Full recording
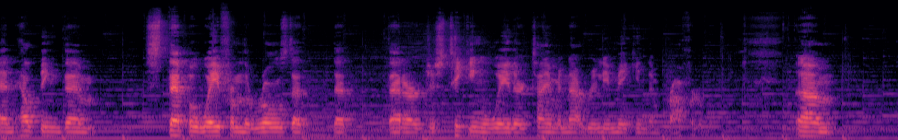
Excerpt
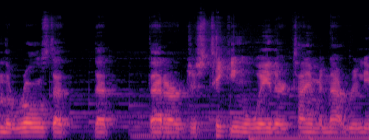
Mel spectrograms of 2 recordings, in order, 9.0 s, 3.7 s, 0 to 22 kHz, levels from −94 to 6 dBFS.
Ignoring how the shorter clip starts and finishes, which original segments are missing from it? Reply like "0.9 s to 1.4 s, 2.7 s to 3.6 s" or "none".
none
